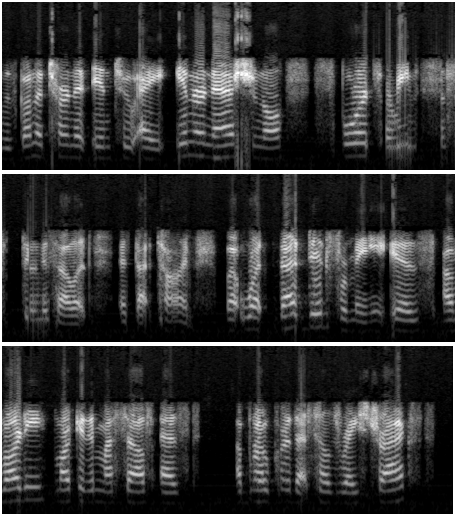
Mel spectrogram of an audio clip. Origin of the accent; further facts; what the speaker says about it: Czechia; English is a second language; now in United States; I'm bilingual and I was born in Czechoslovakia, came to this country as an immigrant.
